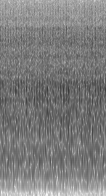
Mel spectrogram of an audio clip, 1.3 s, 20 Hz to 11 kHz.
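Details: Peugeot Partner 1.9 diesel just after a full timing belt kit replacement: an even, steady diesel clatter at idle with no misses or stray knocks, with the fan belt running. The engine is idling normally.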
